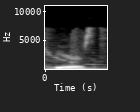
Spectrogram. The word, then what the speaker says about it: Vers: She's known as Ver pronounced Veers, and is living in Hala, the capital of Kree, as part of an elite military team.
